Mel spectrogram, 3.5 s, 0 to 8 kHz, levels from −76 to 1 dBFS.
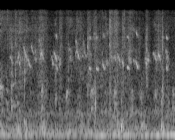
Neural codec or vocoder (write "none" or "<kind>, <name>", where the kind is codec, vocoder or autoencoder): autoencoder, DAC-VAE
